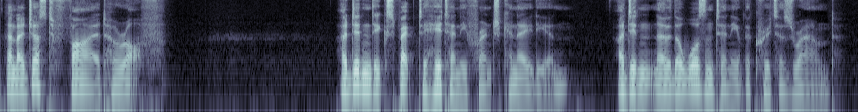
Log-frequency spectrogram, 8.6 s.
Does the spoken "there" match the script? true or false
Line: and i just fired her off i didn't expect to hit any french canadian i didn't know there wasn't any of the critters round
true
